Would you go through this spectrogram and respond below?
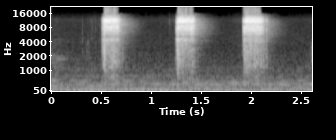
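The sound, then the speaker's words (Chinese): Three short, sharp hissing exhales through the mouth in a breathing exercise, after breathing in through the nose, evenly spaced about three-quarters of a second apart, each a bright, breathy "tss" burst, like the Chinese sound "ci", with no voice behind it. “最重要的是，我们用鼻子吸气，嘴巴吐气。吐气的时候发出“呲”的声音。”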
